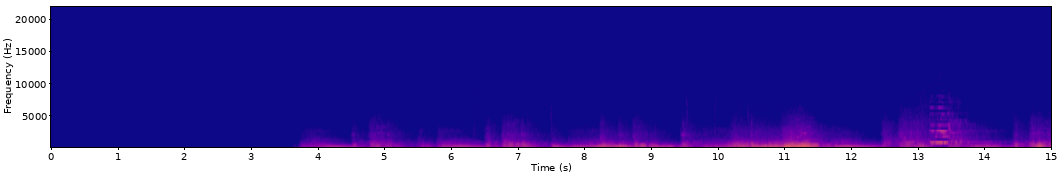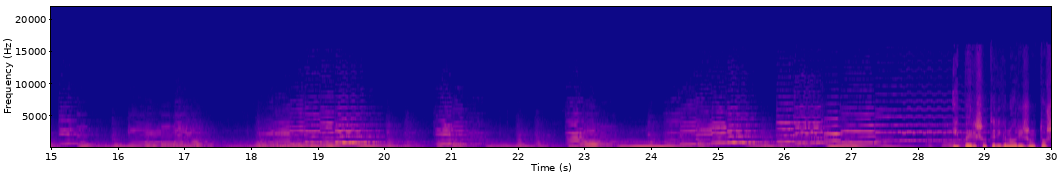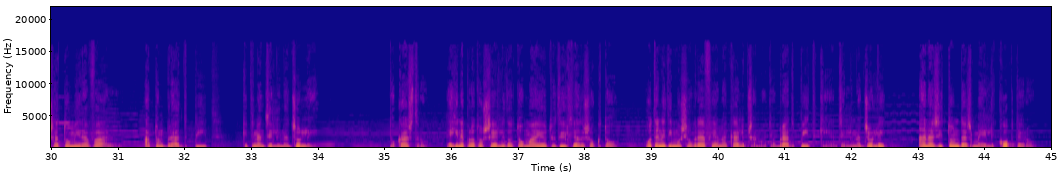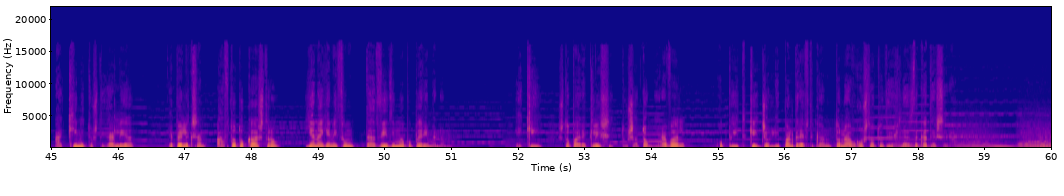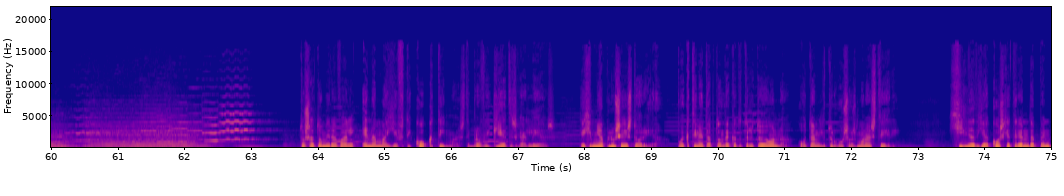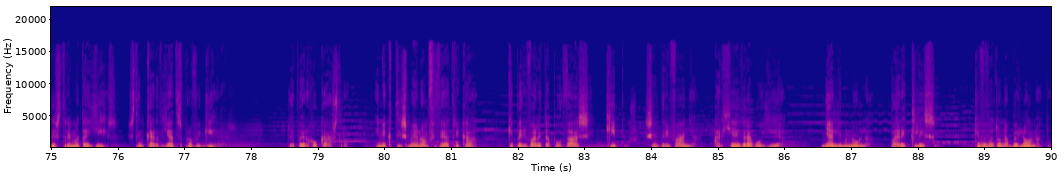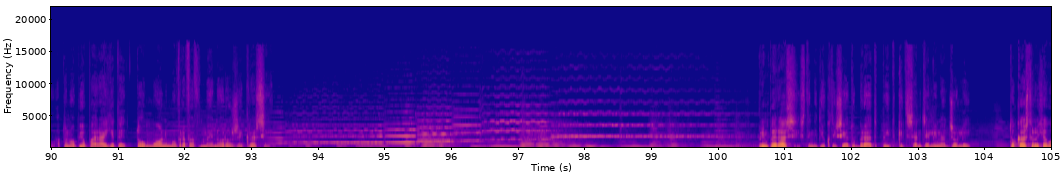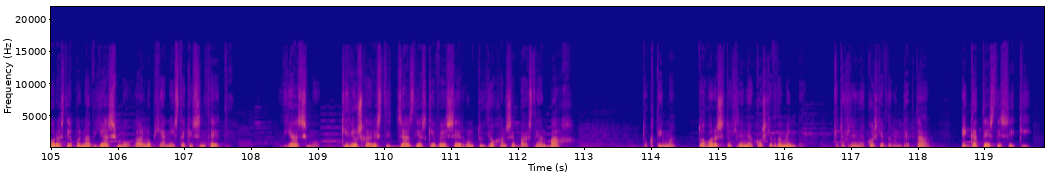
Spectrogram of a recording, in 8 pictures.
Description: Έργα για Κρουστά – 7.
Jacques Loussier Concerto for Violin and Percussion Libby Larsen Marimba Concerto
